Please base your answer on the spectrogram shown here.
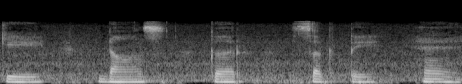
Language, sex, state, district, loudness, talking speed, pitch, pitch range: Hindi, male, Haryana, Rohtak, -19 LUFS, 65 wpm, 120 Hz, 115-125 Hz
